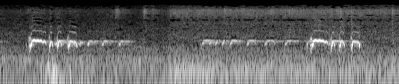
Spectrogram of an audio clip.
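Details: Indonesian local zebra dove giving kerot song used to teach moulting or silent doves: a stuttering coo burst opening the recording, a soft trilled run, then a second loud broken phrase near the end.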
